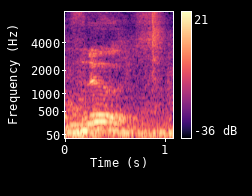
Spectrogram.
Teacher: Notice the word lose has a z sound.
